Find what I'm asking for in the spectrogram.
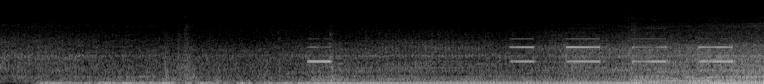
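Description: A John Deere 310SG backhoe shifted into reverse sounds its backup alarm: sharp, evenly spaced beeps that start partway through and repeat steadily over the machine's low, constant diesel engine rumble.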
